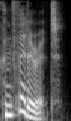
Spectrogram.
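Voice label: "confederate", British English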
